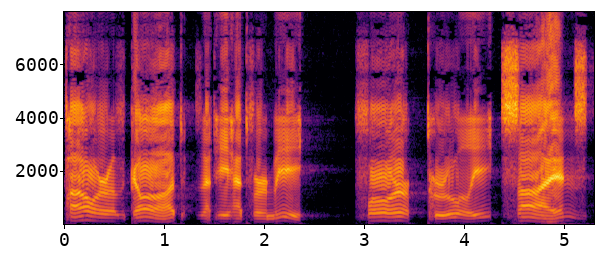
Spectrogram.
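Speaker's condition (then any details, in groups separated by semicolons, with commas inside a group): Cerebral palsy, speech-generating device; had caregiver who helped with walking attempts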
